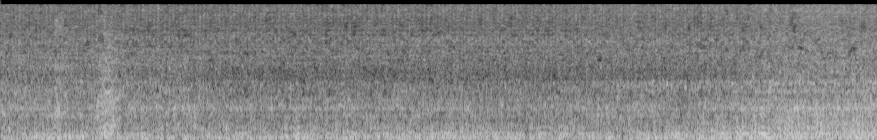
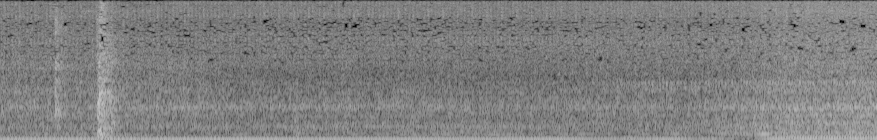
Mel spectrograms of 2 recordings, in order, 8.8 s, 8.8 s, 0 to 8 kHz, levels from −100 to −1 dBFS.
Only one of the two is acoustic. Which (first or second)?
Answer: second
